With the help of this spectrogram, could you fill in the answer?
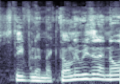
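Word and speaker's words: Steve Lamacq: lck is that it's pronounced okay I always pronounce it as lch no it's Steve lck the only reason I know is cuz there's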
